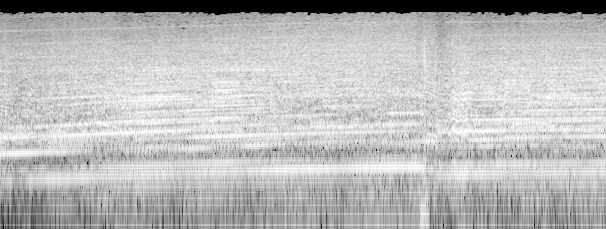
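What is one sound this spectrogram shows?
A racing car engine roars at high revs, rising slowly in pitch.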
